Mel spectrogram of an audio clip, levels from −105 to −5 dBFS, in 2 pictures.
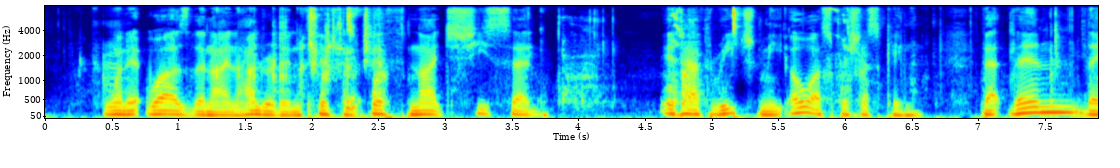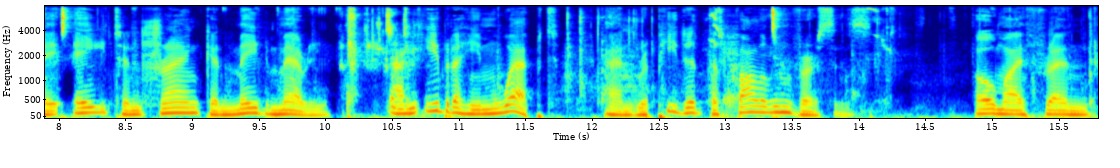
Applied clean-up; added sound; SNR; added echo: neural mask model Resemble Enhance denoiser.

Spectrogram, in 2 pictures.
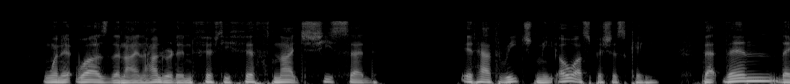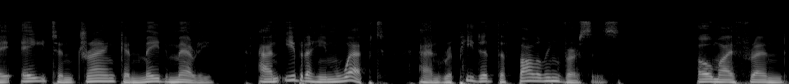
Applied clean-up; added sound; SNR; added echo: none; none; none; none.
